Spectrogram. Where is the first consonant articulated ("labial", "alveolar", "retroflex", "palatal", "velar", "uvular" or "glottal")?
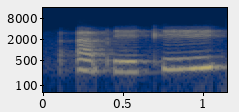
glottal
